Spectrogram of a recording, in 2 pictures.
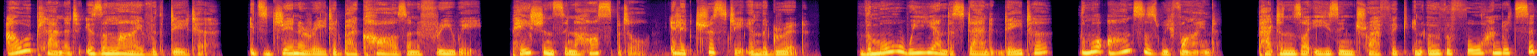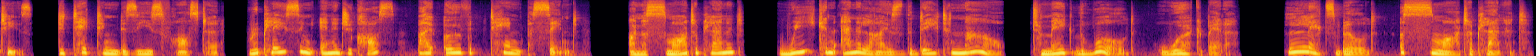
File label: English Corporate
